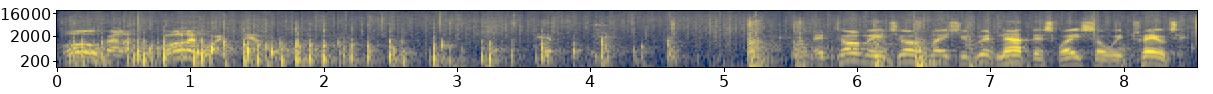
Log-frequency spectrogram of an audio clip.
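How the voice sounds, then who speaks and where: An actor playing a confident, wry young cowboy in an old-time radio western, with a folksy, self-assured manner. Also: male voice, fairly high pitch, wildly swooping pitch, fast. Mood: breezy. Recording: vintage radio recording, faint noise.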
